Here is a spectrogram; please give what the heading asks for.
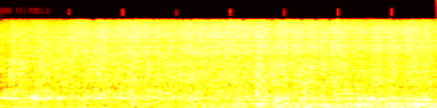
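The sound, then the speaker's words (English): Water hauled from another town's public supply being pumped into a residential well during a drought: a steady, dense rushing and splashing roar that continues without pause and with no voices. “The water being pumped into their well was hauled here from the public water supply of another town”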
